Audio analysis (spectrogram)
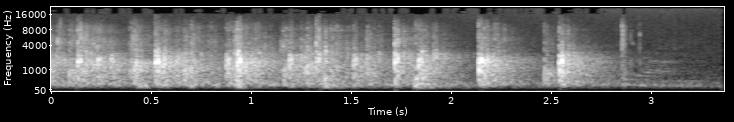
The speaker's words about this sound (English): Let's clap. Let's celebrate. Let's get behind the word of God this morning.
